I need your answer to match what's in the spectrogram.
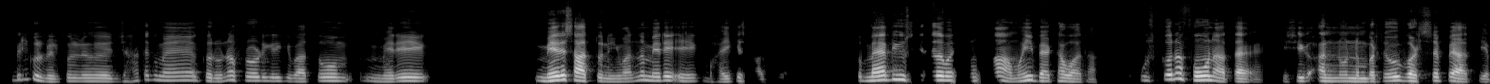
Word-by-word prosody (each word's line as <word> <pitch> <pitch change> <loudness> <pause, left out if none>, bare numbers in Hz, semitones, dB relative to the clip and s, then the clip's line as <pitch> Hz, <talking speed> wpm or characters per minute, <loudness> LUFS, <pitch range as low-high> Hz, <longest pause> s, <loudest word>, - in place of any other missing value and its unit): बिल्कुल, 220 -2 -5
बिल्कुल 140 +2 -8 0.4
जहाँ 145 +4 -17
तक 210 +2 -12
मैं 190 +1 -4
करूँ 150 -3 -5
ना 205 - -2
फ्रॉड 180 -3 -4
गिरी 160 -1 -6
की 155 - -14
बात 140 -1 -6
तो 170 0 -1 0.5
मेरे 150 +4 -1 1.3
मेरे 175 +5 +8
साथ 185 -6 +6
तो 155 - -3
नहीं 135 -2 -7
हुआ 140 +1 -5
ना, 195 +7 -5
मेरे 190 0 +1
1 150 -4 -6
भाई 125 0 -9
के 150 - -10
साथ - - -19
हुआ, - - -34 0.7
तो - - -9
मैं 185 +4 +6
भी 225 0 +3
उसके 210 - -4
साथ 200 0 +4
वहीं 190 -3 -2
उ - - -15 0.2
हाँ, 190 -4 +1
वही 160 +8 +1
बैठा 160 -3 -2
हुआ 140 -3 0
था। 115 -1 -20 0.5
उसको 185 +5 0
ना 265 - +3
फ़ोन 200 -4 +6
आता 145 -3 +1
है 115 -3 -9 0.2
किसी 135 +4 -5
अन्नोन 150 -2 -3
नंबर 140 0 0
से 160 - -9
वो 175 +2 +4
व्हाट्सएप 165 +1 0
पे 175 - +3
आती 130 -1 +1
है 125 - -9
165 Hz, 205 wpm, -21 LUFS, 145-190 Hz, 1.3 s, मेरे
